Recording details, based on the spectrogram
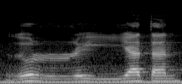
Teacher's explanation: ذال کو نرمی کے ساتھ پڑھیں گے، زبان دونوں دانتوں کے درمیان میں رہے گی۔ را کے نیچے زیر ہے، رائے مشددہ کو باریک پڑھیں گے، ساتھ یا مشددہ ہے، یا کے اوپر بھی شدہ لگائیں گے۔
